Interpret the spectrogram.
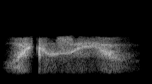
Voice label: human man english says i can see you through telephone receiver creepy; zapsplat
